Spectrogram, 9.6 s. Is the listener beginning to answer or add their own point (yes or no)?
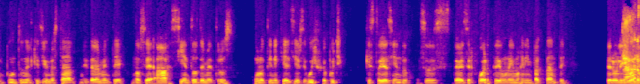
yes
